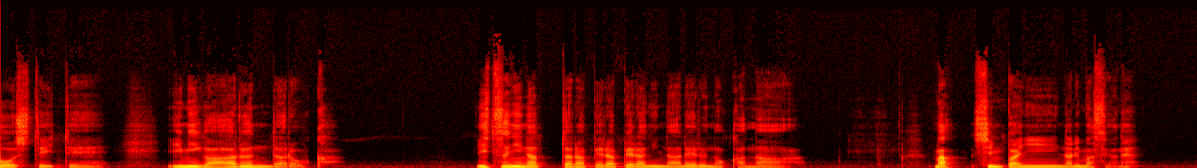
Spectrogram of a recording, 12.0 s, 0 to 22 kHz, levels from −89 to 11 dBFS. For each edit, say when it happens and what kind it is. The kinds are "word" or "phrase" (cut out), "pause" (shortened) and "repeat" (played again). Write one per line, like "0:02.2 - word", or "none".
0:09.6 - pause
